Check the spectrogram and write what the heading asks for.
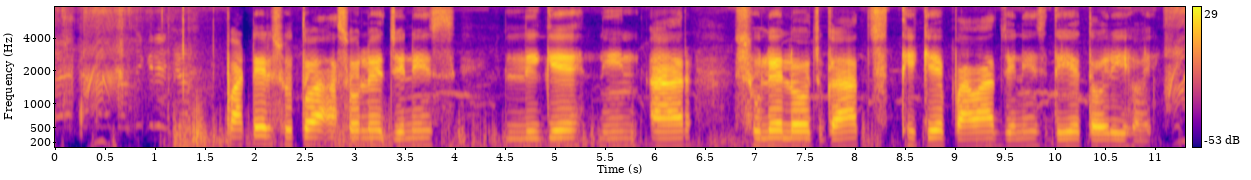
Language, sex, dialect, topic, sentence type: Bengali, male, Western, agriculture, statement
